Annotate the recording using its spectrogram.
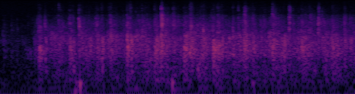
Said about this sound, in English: You guys, keep clapping. He's my boss. Keep it going. He's my new boss.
